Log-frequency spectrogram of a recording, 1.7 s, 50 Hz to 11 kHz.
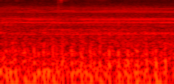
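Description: CH-47D Chinook tandem-rotor helicopter in the Miltech Simulations flight sim, a steady dense low rotor and engine drone held at constant loudness throughout, with no voices.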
